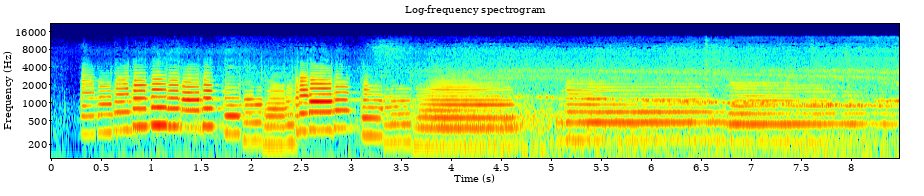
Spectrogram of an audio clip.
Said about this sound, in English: at the UDC Metro Station, trumpet and flugelhorn.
